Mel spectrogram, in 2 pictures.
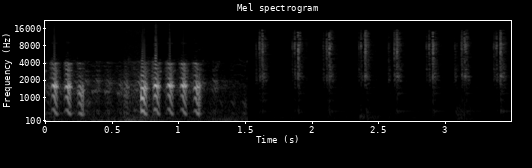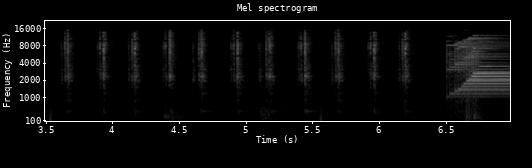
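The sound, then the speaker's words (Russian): A frog croaking: a quick run of buzzy, harmonic croaks opens, then a long, evenly spaced series of dry clicking notes, closing with a short raspy burst. “это квакает лягушка.”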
